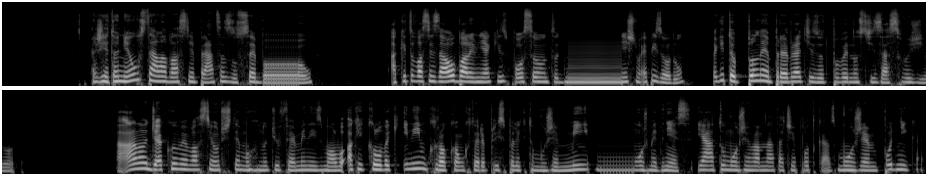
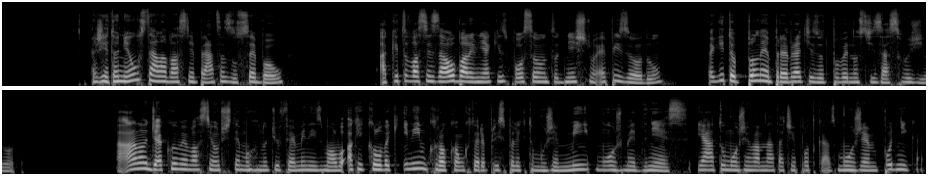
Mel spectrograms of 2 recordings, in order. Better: second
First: audio freezing; at 2.5 s, at 5.5 s for 0.5 s and at 15 s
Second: none

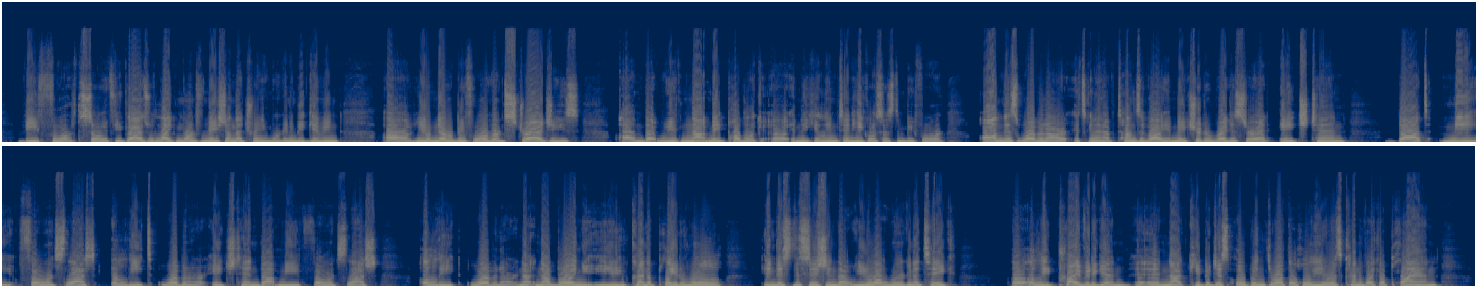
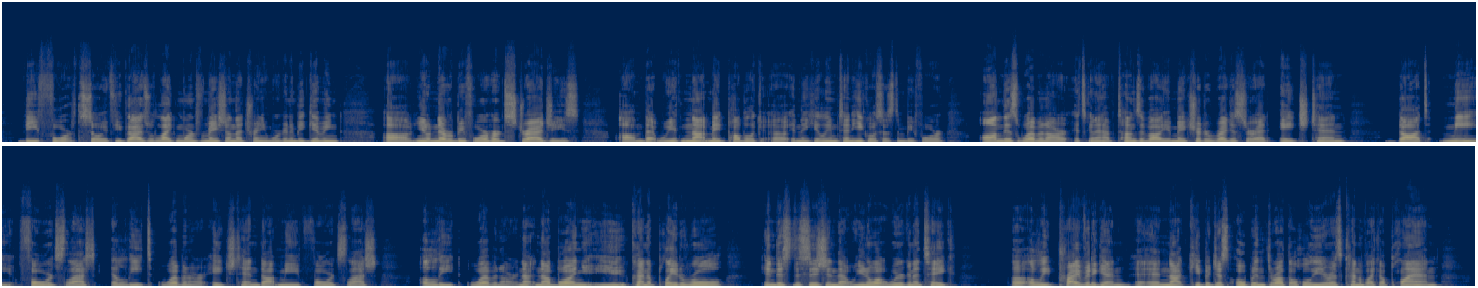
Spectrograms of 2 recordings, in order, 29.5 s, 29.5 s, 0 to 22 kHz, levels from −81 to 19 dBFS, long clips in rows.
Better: second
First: distortion; heavy; 7 dB below the speech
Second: none

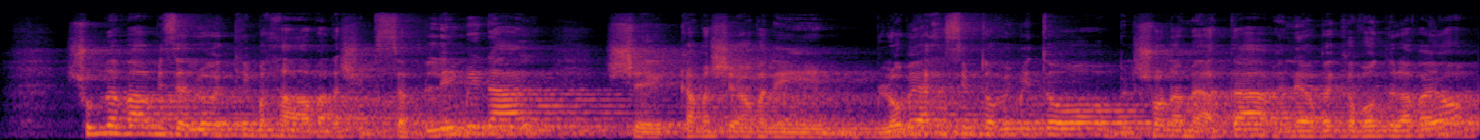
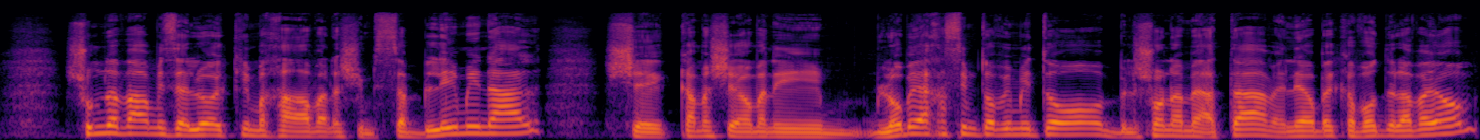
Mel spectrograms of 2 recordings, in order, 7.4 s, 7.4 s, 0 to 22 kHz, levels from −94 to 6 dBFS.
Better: second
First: room echo; slight; dies away in 1.7 s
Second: none

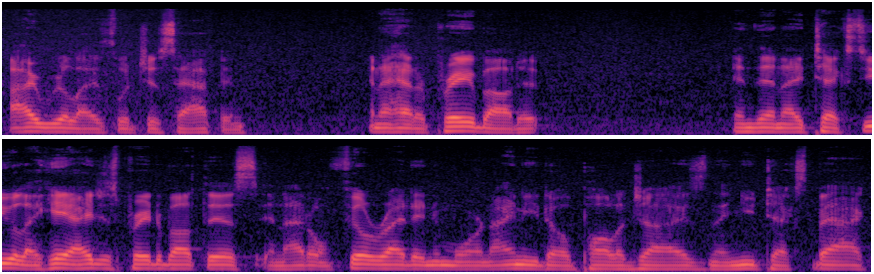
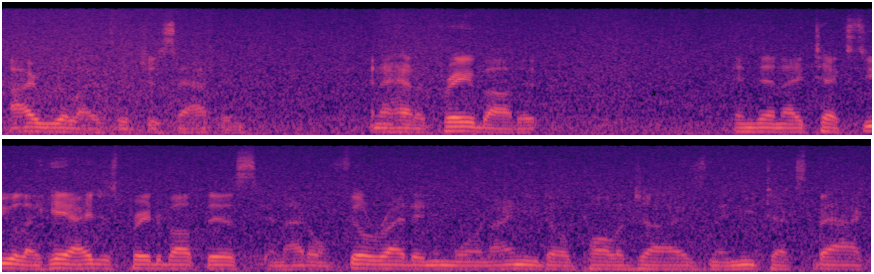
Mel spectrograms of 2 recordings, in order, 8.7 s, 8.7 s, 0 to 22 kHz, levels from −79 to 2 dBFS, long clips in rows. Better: first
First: hiss; faint; throughout; 20 dB below the speech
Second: hiss; loud; throughout; 6 dB below the speech

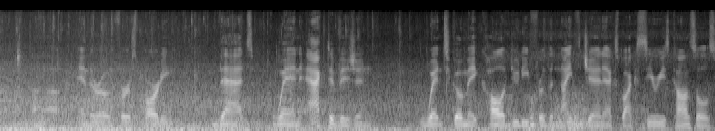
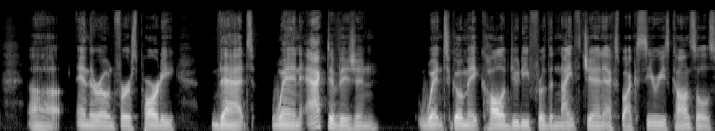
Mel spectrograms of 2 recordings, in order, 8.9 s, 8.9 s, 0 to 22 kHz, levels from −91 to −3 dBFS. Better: second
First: rain or running water; loud; throughout; 3 dB below the speech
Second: none

